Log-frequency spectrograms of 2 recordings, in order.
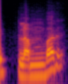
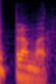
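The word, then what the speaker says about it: plumber: Here B is silent, तो it will not बी प्लम्बर, it will be प्लम्बर।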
